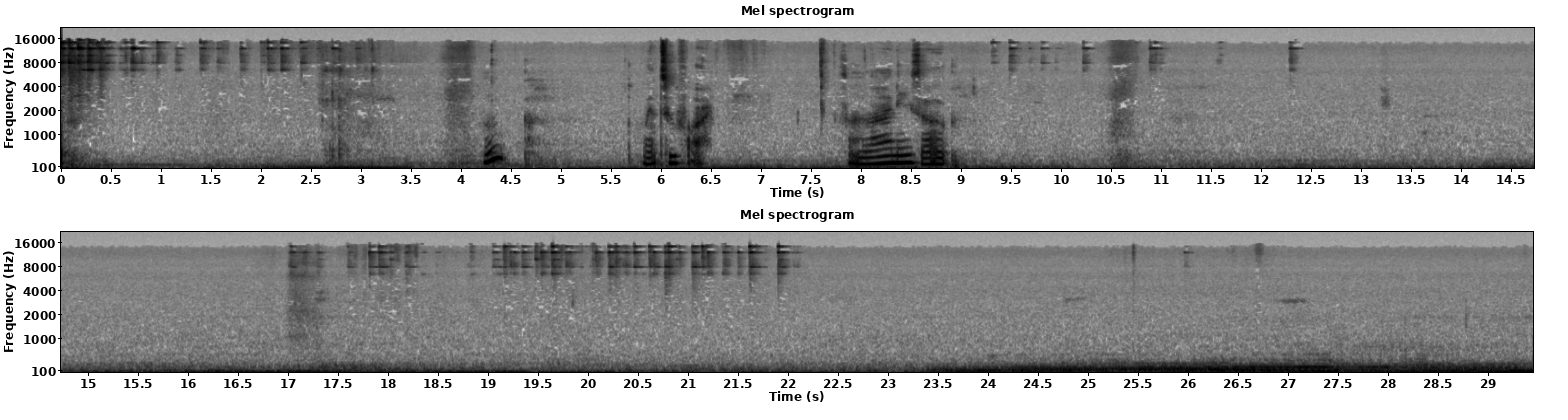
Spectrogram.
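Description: Yarn rustles softly as a crochet hook works it.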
